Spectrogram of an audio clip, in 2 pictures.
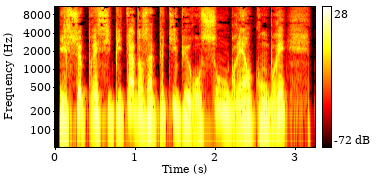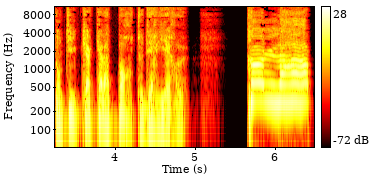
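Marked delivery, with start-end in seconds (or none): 5.6-6.4 high, loud incantation cut short; Hermione casting a spell. A narrator's reading. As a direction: cry out the start of a spell. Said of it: "commença Hermione". (incantation criée, très aiguë)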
